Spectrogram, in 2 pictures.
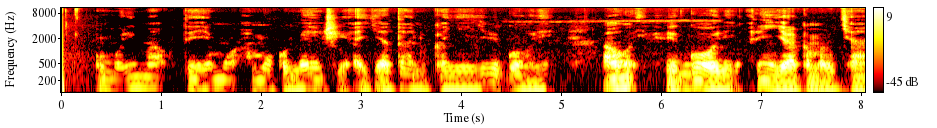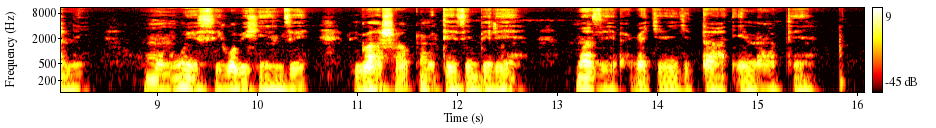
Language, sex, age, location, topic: Kinyarwanda, male, 25-35, Huye, agriculture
